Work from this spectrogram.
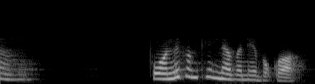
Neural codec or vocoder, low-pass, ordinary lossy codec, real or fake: codec, 16 kHz, about 1 kbps, DyCAST, with the encoder's durations; 3.6 kHz; AAC, 24 kbps; fake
